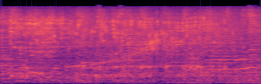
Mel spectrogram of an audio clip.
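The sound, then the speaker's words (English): Liquid pours steadily from a jug, a loud splashing gush that runs unbroken for a few seconds with no voices over it. “She's pouring in by the juggler.”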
